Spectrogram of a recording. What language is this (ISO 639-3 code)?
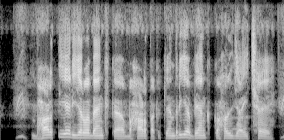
mai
